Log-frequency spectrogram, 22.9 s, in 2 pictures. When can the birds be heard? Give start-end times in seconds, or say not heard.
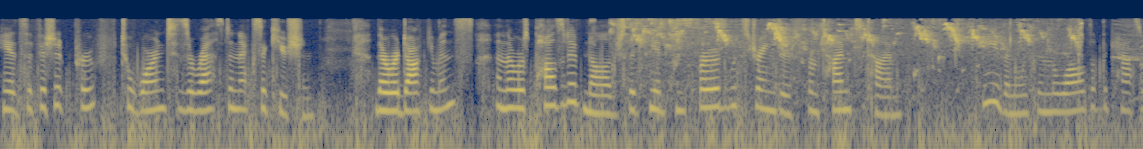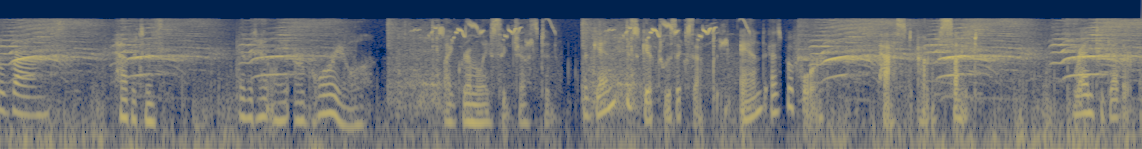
5.9-22.8.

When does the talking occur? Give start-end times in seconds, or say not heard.
0.0-9.2, 9.8-13.2, 13.8-21.3, 22.1-22.8.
